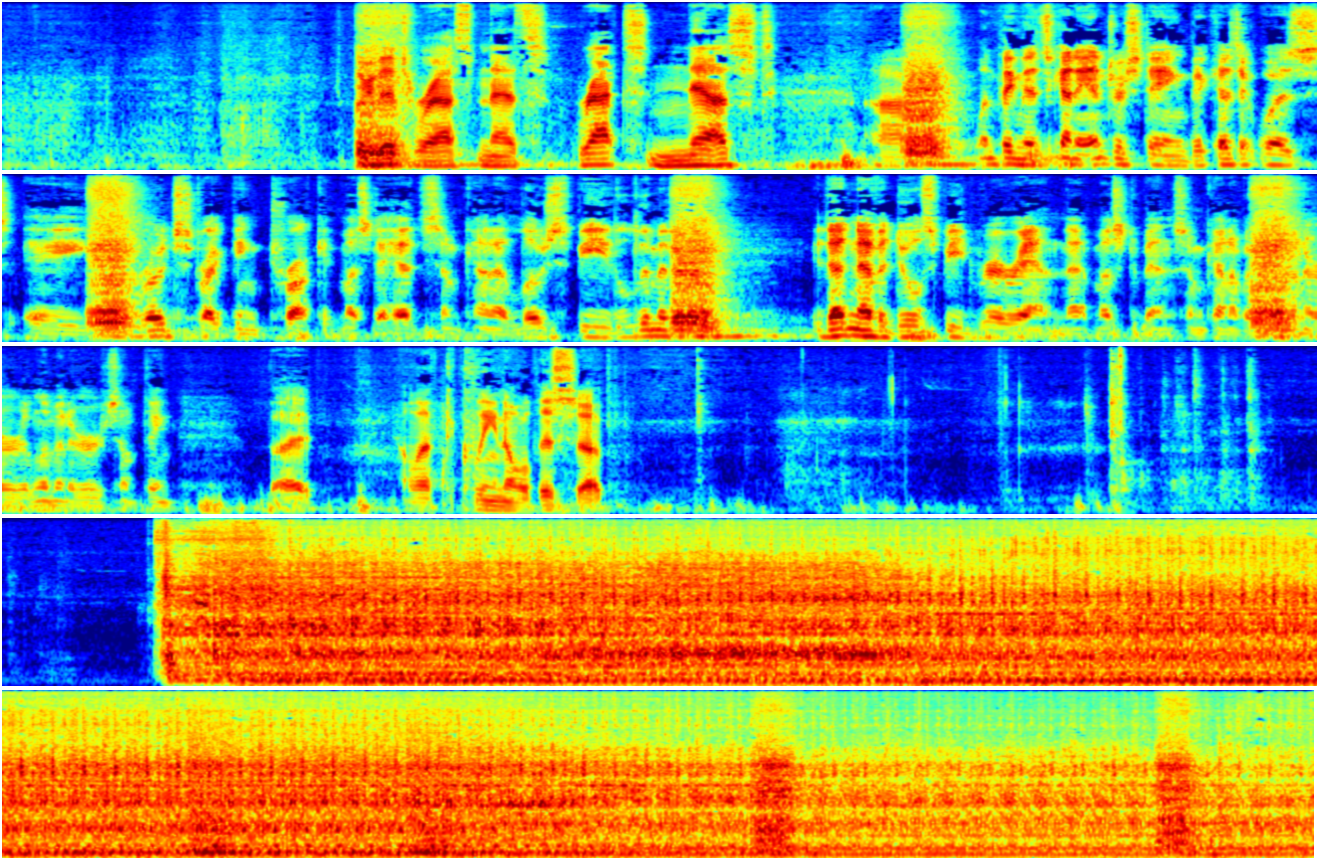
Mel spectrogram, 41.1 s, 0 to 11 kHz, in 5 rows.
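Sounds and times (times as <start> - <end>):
diesel engine running: 25.6 - 41.0.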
